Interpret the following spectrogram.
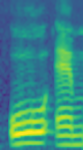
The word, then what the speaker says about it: Om: But luckily, fortunately, when you write it as O-M in English, that's actually the correct pronunciation.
